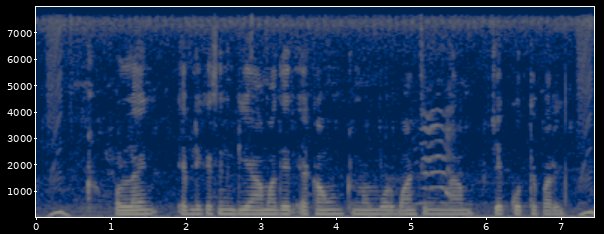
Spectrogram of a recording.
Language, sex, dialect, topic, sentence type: Bengali, male, Western, banking, statement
